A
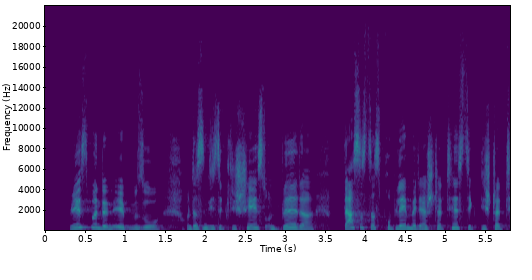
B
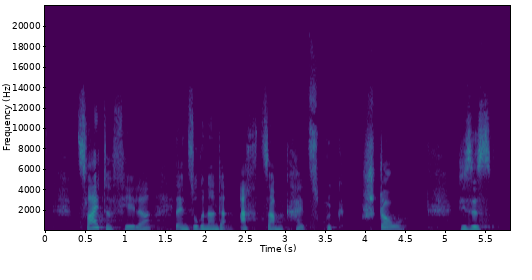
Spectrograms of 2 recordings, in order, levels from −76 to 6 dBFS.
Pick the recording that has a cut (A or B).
B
